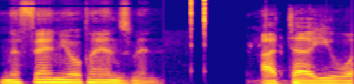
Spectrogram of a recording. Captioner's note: click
